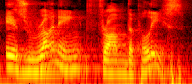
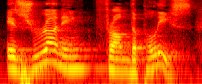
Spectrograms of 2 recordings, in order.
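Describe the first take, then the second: Both takes have the same delivery.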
